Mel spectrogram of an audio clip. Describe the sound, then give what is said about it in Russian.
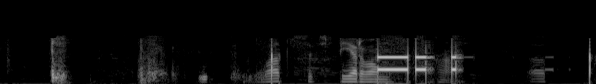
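Telephone keypad buttons pressed during a phone call send a few loud DTMF beeps in quick succession, each a short steady two-tone chirp, with people talking on the line before and after. “У вас кнопки нажимают на телефоне, вас не слышно.”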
